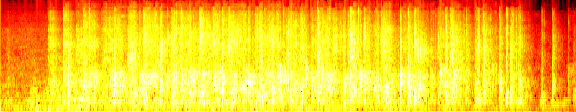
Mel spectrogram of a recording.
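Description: Audience applauding at an outdoor anniversary gathering at a kiosk in Saint-Mandrier, steady dense clapping close by that swells and then tapers off over several seconds.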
